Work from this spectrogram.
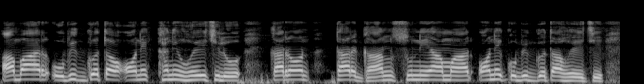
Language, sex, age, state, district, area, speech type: Bengali, male, 30-45, West Bengal, Purba Medinipur, rural, spontaneous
